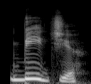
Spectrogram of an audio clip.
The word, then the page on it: बीज्य: Hindi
